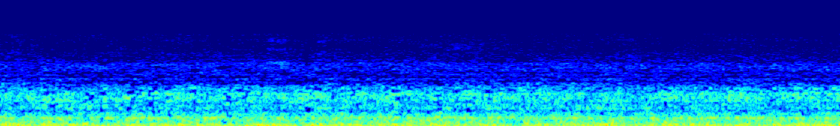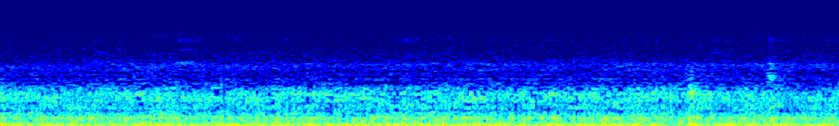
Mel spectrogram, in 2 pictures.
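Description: A bus engine rumbles low and steady from inside the moving bus.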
